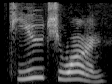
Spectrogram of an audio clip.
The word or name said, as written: chiuchuan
